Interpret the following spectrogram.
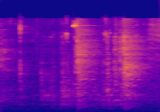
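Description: An RCBS UniFlow powder measure and its metal pan being handled as a thrown charge of smokeless powder is returned to the measure: a few light clicks, then a rustling, hissing pour lasting about a second.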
